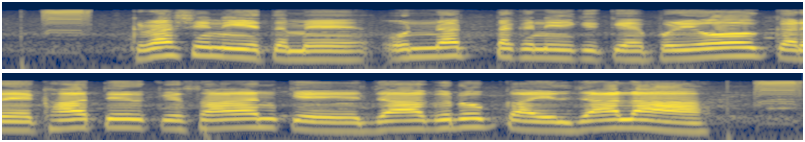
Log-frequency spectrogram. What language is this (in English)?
Bhojpuri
